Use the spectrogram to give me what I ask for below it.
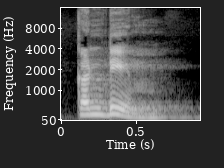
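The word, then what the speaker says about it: condemn: अगला एग्जांपल देखते हैं कंडेम यहां पर एम के बाद एन साइलेंट है कंडेम का मतलब होता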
